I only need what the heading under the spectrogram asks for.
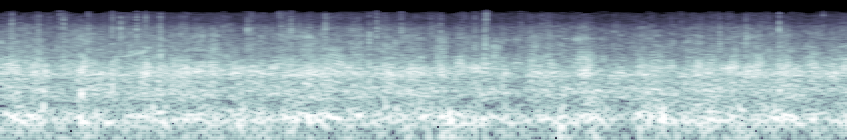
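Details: Crowd of ducks on a duck farm, constant noisy quacking from many birds, individual calls blurring into one steady rough chorus.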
